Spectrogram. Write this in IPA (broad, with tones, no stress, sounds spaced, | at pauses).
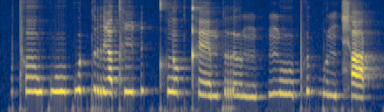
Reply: tʰ ɤː˧ w k w uː˧ k w ɯ˦˥ k̚ p r i˧ a̯ tʰ i˦˥ ʔ | kʰ l o˦˥ k̚ tʰ eː˩˦ m p r ɯ˨˩ ŋ | ŋ uː˨˩ pʰ ɯ˥˩ k̚ b ɯ˨˩ ŋ t͡ɕʰ a˨˩ k̚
